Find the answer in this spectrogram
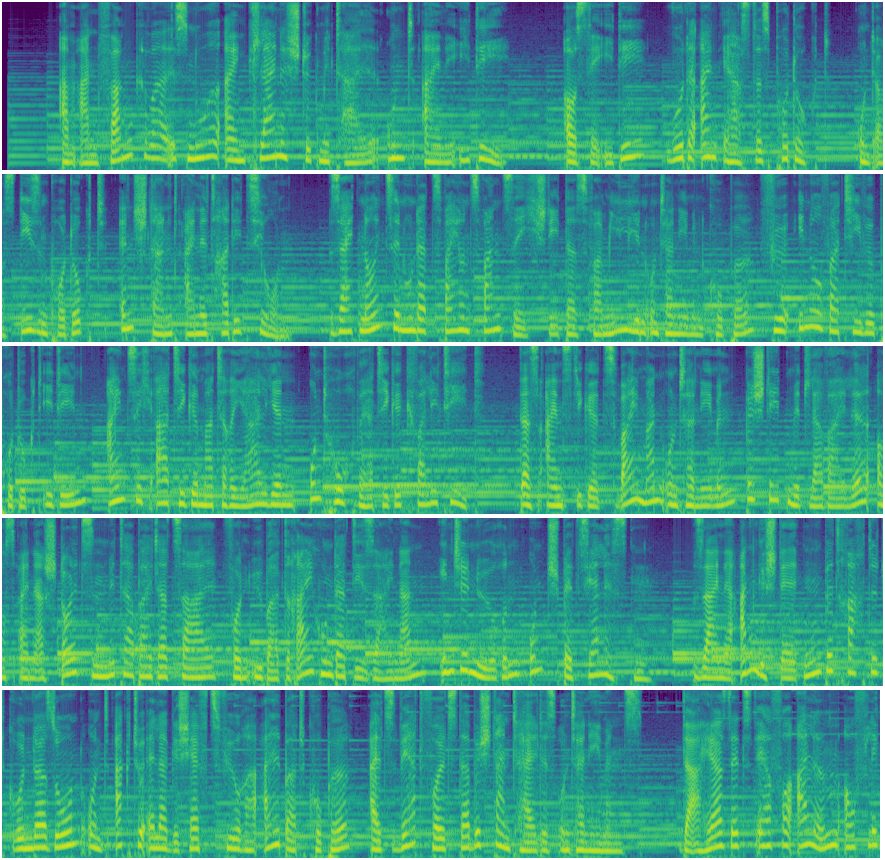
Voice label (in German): Imagefilm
